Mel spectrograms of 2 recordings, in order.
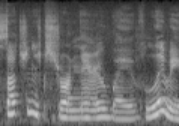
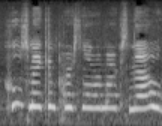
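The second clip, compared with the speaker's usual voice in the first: much higher, gloating question; triumphant; 13 semitones higher than usual. A narrator's reading. Hatter crowing at Alice, triumphant and much higher. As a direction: crow over a point just won. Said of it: "the Hatter asked triumphantly".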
